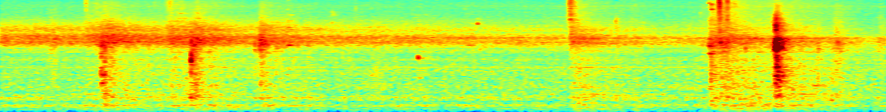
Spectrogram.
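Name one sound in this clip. A young woman chews and crunches grapes close by.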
